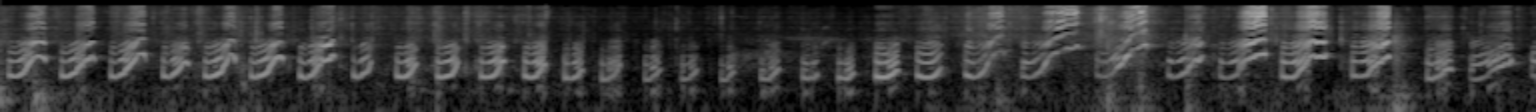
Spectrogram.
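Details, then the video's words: Guinea pigs wheeking excitedly on seeing their owner: rapid series of high squealing whistles, each sweeping upward, repeated about four times a second, with a brief quieter patch midway before louder wheeks resume. "Guinea Pigs Wheek Excitedly When They See You"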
